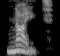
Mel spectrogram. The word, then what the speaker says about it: night: what do we call this picture night gh silent okay like okay like letter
